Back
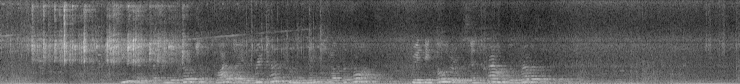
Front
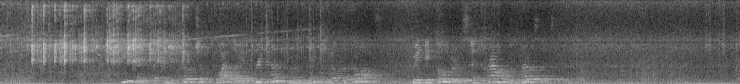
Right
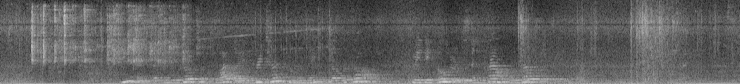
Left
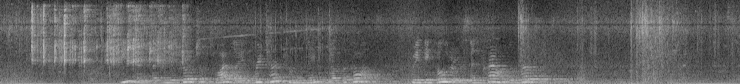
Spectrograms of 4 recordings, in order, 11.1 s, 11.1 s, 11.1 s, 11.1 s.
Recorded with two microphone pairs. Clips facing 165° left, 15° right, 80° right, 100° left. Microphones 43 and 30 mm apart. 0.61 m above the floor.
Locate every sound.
0.5 s keys jangling: 5° right, 0.8 m; by 2.8 s 105° left, 3 m
1.8 s a woman speaking: 105° left, 4 m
